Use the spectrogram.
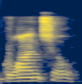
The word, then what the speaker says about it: Guanciale: you spell her name uh g-u-a-n-c-i-a-l she actually pronounces it guancho ancho okay and if you oh this is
